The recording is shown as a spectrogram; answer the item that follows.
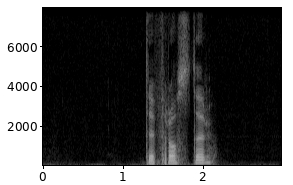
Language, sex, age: Swedish, male, 18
